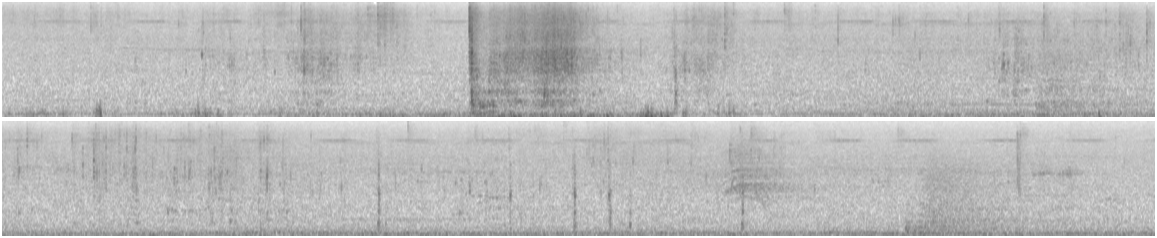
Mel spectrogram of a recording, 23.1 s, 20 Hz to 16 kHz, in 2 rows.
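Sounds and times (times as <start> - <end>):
water splashing and lapping: 1.8 - 19.8
steady low hum: 3.2 - 7.2, 8.1 - 23.0.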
